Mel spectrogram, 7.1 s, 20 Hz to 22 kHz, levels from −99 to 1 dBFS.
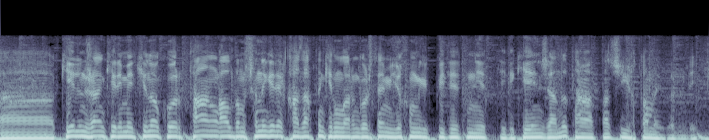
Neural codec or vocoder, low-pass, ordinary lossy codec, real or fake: none; none; none; real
